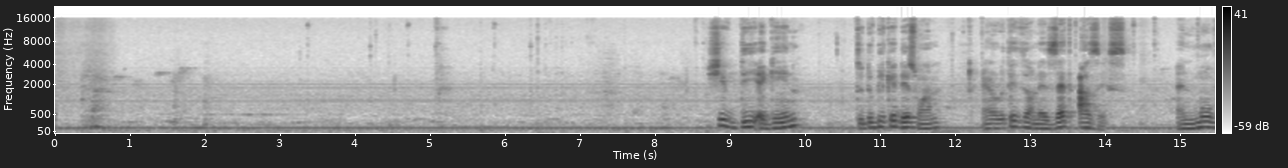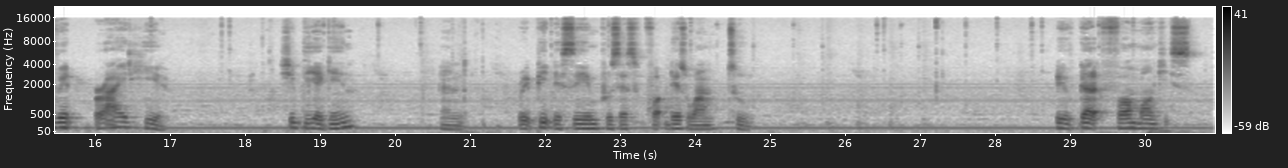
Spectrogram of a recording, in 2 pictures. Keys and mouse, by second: 10.6 shift+d, 12.7 r, 14.8-17.5 drag, 18.0 right click, 19.0 shift+d, 20.3-21.7 drag, 21.1 r, 23.3 right click, 23.9 click, 28.0 middle click, 30.4-30.9 middle drag.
